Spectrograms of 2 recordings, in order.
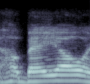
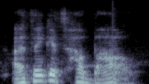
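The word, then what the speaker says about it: Hobao: And you know what's funny is I think my daughter actually told me that I was saying it wrong, because she heard me calling it Habeo, and she was like, "Dad, I think it's Habao."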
